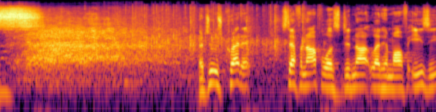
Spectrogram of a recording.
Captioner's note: laughter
